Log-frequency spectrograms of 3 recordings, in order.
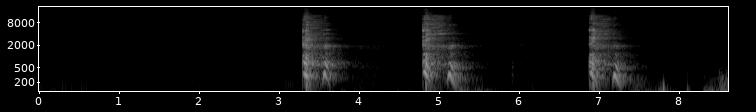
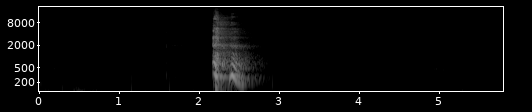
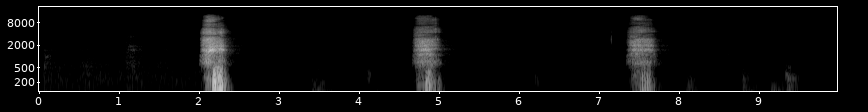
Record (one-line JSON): {"three_cough_length": "8.6 s", "three_cough_amplitude": 6149, "three_cough_signal_mean_std_ratio": 0.36, "cough_length": "5.8 s", "cough_amplitude": 3850, "cough_signal_mean_std_ratio": 0.22, "exhalation_length": "10.0 s", "exhalation_amplitude": 29232, "exhalation_signal_mean_std_ratio": 0.18, "survey_phase": "alpha (2021-03-01 to 2021-08-12)", "age": "18-44", "gender": "Female", "wearing_mask": "No", "symptom_none": true, "smoker_status": "Never smoked", "respiratory_condition_asthma": false, "respiratory_condition_other": false, "recruitment_source": "REACT", "submission_delay": "1 day", "covid_test_result": "Negative", "covid_test_method": "RT-qPCR"}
